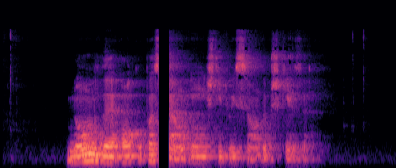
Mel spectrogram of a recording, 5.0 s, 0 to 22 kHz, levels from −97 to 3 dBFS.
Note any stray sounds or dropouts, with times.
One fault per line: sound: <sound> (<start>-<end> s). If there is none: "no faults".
sound: dropout (2.0-2.1 s)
